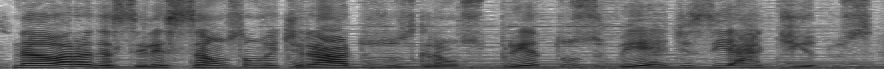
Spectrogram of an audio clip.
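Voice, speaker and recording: A woman reading a scripted instructional voice-over in a clear, even manner. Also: medium pitch, normal speed. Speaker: narrator. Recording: music under the voice.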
